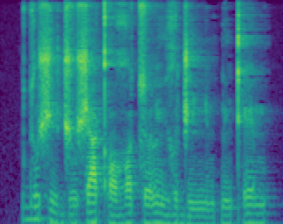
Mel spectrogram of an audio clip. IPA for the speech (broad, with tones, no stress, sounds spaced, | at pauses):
d u˦ ʃ i˨ d͡ʒ u˨ ʃ a˦ kʼ ɔ˨ ɣ ɔ˦ t͡s ʊ˨˦ l ĩ˨ ɣ ʊ˦ d͡ʒ ĩ˨ ɲ ɪ˨ n k͡p ĩ˦ kʼ e˦ m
